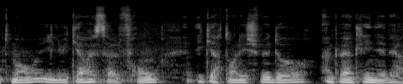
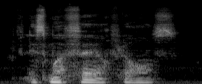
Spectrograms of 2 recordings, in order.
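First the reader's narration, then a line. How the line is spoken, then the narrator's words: Quiet repetition. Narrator (French): répéta-t-il tout bas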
